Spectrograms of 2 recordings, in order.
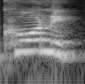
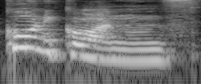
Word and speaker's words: cornichons: I was gonna say it's not is it corny cornichons is how you say it cornichons so one is gin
